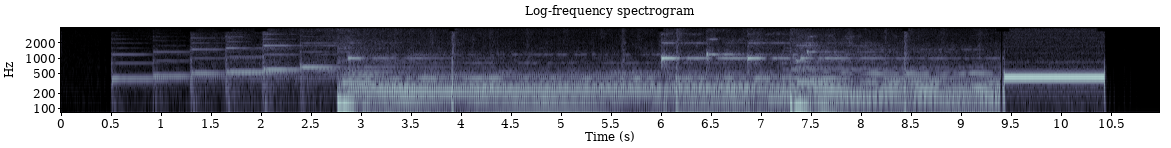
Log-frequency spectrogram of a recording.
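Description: Electronic telephone line tones while a call is being connected: a short series of rising stepped beeps, then a sustained multi-tone electronic melody, ending in a louder steady single tone, with no talking.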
